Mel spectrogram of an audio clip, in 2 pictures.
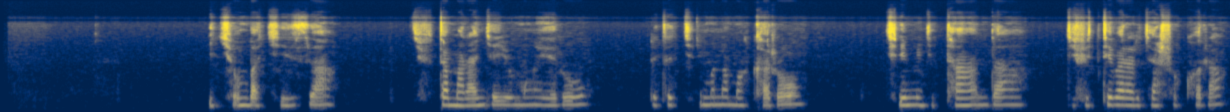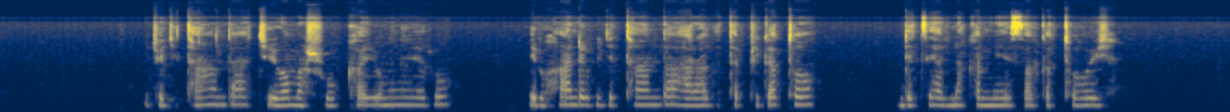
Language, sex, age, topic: Kinyarwanda, female, 25-35, finance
